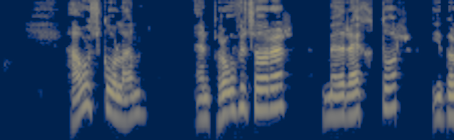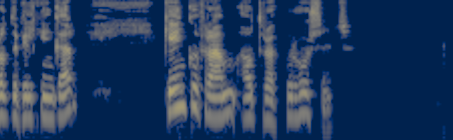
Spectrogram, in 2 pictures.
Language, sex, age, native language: Icelandic, male, 60-69, Icelandic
